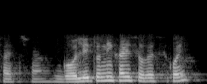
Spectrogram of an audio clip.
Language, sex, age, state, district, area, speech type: Hindi, male, 18-30, Madhya Pradesh, Bhopal, urban, conversation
